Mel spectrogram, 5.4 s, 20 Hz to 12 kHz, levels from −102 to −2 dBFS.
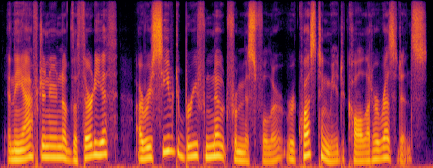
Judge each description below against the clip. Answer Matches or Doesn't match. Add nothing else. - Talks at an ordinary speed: Doesn't match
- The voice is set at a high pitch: Doesn't match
